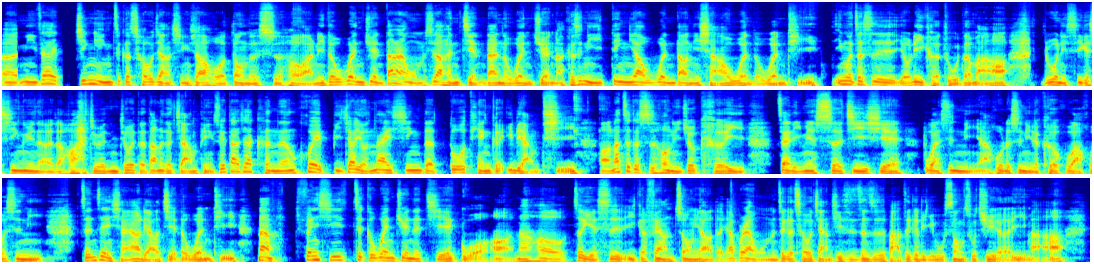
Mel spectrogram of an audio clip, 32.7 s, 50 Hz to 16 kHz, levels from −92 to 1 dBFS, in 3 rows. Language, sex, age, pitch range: Chinese, male, 30-49, 90-110 Hz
